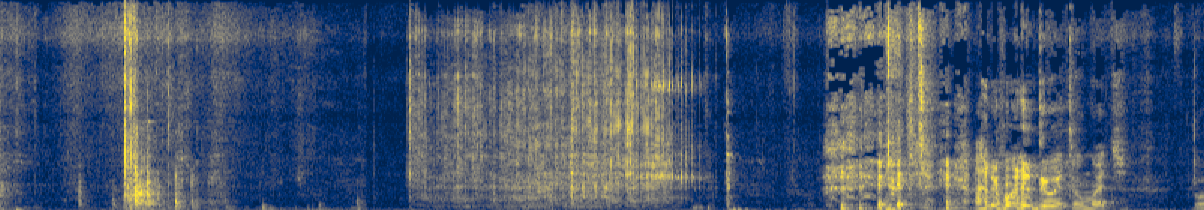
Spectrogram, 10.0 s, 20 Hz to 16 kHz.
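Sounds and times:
plastic rubbing scrape: 0:03.4 - 0:06.0.

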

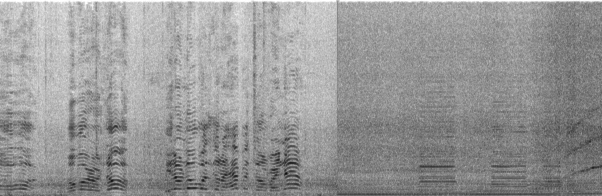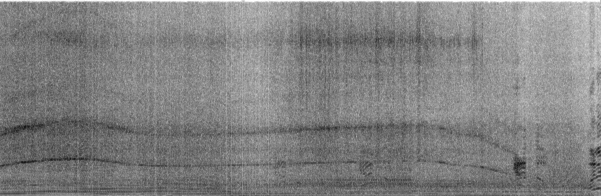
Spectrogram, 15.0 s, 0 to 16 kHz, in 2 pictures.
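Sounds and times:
truck engine revving: 0:00.6 - 0:15.0
short high beeps: 0:05.2 - 0:06.7.

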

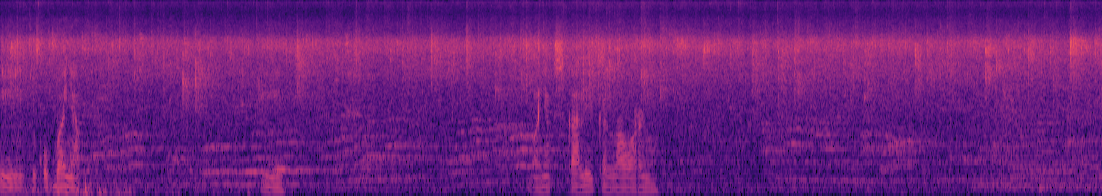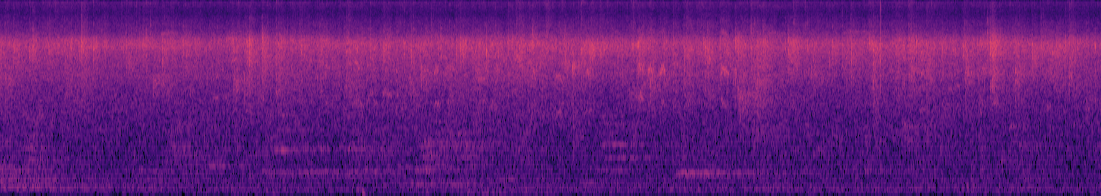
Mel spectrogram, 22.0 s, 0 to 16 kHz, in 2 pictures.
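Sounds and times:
bats squeaking and clicking: 0:13.3 - 0:18.9.

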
